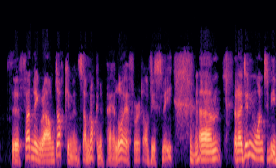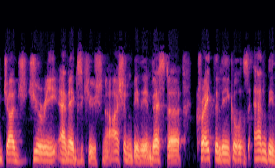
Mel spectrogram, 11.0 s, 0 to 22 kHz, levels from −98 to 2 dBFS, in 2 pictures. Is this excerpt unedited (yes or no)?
no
